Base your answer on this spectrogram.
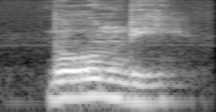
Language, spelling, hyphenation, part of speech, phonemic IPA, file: Dutch, Burundi, Bu‧run‧di, proper noun, /ˌbuˈrun.di/, Nl-Burundi.ogg
- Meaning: Burundi (a country in East Africa)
